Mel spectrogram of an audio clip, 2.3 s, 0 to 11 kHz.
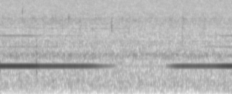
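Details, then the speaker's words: Baylor 6 radio after capacitor replacement, signal generator loop injecting 455 kHz IF: clean steady high beep, briefly dropping out and returning, faint hiss; RF-to-IF and detector working, fault lies before that. "we've got going uh 455 kilohertz the if frequency going through the radio in other words it's getting through the rf into the if and then being detected by the detector so all that part is working"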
